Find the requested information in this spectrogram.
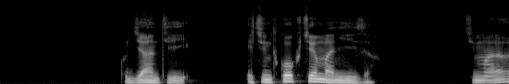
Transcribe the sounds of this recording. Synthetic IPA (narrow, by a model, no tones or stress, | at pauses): kuɟaːnti | eciːntu̥ko̞ːku̥ceːmaɲiːza | cimala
